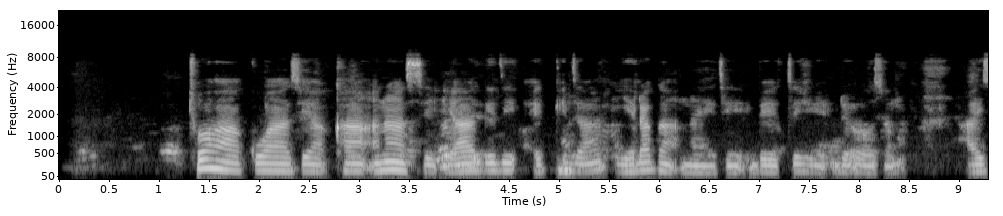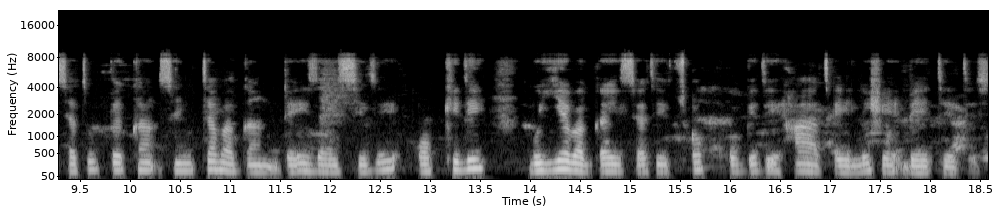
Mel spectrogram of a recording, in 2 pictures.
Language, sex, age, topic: Gamo, male, 18-24, government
